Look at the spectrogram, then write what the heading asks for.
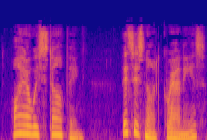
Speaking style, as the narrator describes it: Madame Olenska exclaimed

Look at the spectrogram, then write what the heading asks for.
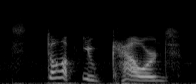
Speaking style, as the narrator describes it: screamed Mayor Middleton

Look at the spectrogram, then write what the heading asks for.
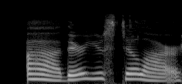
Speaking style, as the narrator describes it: she sighed

